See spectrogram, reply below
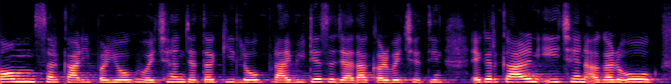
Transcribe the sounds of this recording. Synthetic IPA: əmsəɾkaɾipɾəjoɡɦojt͡ʃʰənd͡ʒət̪əkːiloɡ̚pɾajbʱiʈesẽd͡ʒjad̪akəɾbɛt͡ʃʰət̪in | ekəɾkaɾənit͡ʃʰɛnə̰ɡəɾoɡ

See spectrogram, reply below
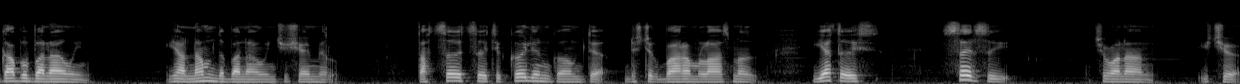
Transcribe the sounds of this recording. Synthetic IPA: ɡɐbɨbɐnaːwinʲ | jaːnɐmd̪ɨbɐnaːwinʲt͡ʃʰiʃɐmil | t̪ɐt̪t͡səːt̪ʲt͡səːt̪ʰikəːlʲinkəːmt̪ʲḭ | disʈik̚baːɾɐmlaːsmɐnz | jɐt̪ɨːsʲ | sɐɾʲsɨj | t͡ʃʰiʋɐnaːn | ḭt͡ʃʰi

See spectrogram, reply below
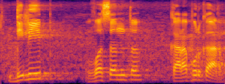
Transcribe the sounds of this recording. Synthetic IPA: d̪iliːp | ʋəsənt̪ | kaɾapuɾka̰ɾ

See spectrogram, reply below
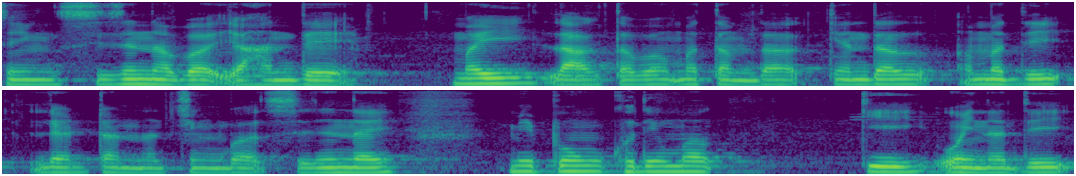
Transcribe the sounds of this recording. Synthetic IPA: siŋsizinːɐbɐjʔa̰ɦande | mɐjlak̚tɐβɐmɐtɐmdɐkendɐlɐ̰mɐdilentɐɾnɐt͡ʃiŋbɐsizinːɐj | mipuŋkʰudiŋmɐkː | iojnɐdi

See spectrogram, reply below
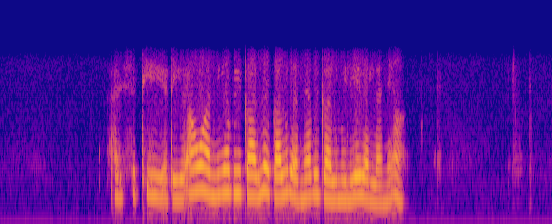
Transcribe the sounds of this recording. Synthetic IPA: əsəʈʰiːkɦɛːʈʰiːkɛ̰ʔaːũːaːnijãːpiːɡəlkəlkəɾneːãːpiːɡəlmɪlieːkəɾlɛːneːãː

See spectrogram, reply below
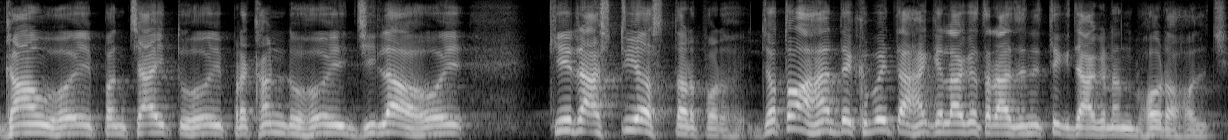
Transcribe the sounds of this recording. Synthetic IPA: ɡãũɦojpəɲt͡ʃait̪ɦojpɾəkʰəɳɖɦojd͡ʒilaɦoj | kiɾasʈɾijəst̪əɾpəɾɦo̰jd͡ʒət̪oəɦãd̪ekʰbəjt̪əɦãkelaɡət̪ɾad͡ʒnit̪ikd͡ʒaɡɽənbʱɔɾəɦəlt͡ʃʰi̥

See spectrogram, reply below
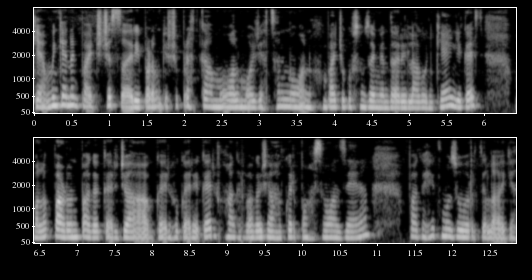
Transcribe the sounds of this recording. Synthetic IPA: kʲeːʋɐnʲkʲenɐk̚baːt͡ʃi̥t͡ʃisɐ̰ːɾipɐɽɐʋnkʲit͡ʃʰupɾɐt̪ʰkaːmuʋɐlmoːd͡ʒɐt͡sʰɐnmʲiʋɐnbaːt͡ʃiɡusunzɐmʲind̪ɐːɾilaːɡunkʲẽjikɐsʲ | mɐt̪lɐb̚pɐɽunpɐɡɐkɐ̰ɾʲd͡ʒaːbkɐɾʲɦukɐ̰ɾʲekɐɾʲɦɐ̃ɡɐɾpɐɡɐd͡ʒaːb̚kɐɾʲpãːsɐʋãːnzeːnɐnpɐɡɐɦikmuzuːɾt̪ilɐ̰ːɡʲɐt̪

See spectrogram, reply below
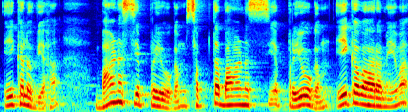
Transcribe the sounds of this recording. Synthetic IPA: eːkɐlɐʋjɐ̰ɦɐ | bʱaːɳɐsjɐpɾɐjoːɡɐmsɐp̚t̪ɐbʱaːɳɐsjɐpɾɐjoːɡɐmeːkɐʋaːɾɐmeːʋɐ

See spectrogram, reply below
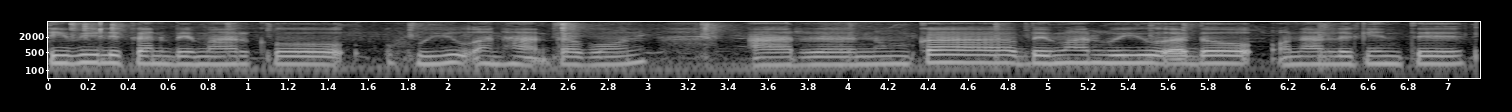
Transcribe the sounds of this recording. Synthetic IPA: ʈibʱilɛkanbɛmaɾkɔhujuʔanɦaʔt̪abɔn | aɾnɔŋkabɛmaɾɦujuʔad̪ɔɔ̰naləɡint̪ɛ

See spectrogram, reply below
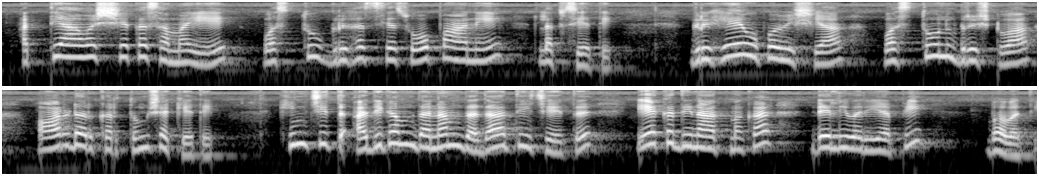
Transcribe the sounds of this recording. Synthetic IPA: ɐt̪jaːʋɐʃjɐkɐsɐmɐjeːʋɐst̪uɡɾiɦɐsjɐsoːpaːneː | lɐpsjɐt̪e | ɡɾiɦeːupɐʋiʃjaːʋɐst̪uːnd̪ɾiʂʈʋaːaːɾɖɐɾkɐɾt̪umʃɐkjɐt̪eː | kʰiɲt͡ʃit̪ɐd̪ʱiɡɐmd̪ɐnɐmd̪ɐd̪aːt̪it͡ʃeːt̪ | eːkɐd̪inaːt̪mɐkɐɖeliʋɐɾijɐpi | bʱɐʋɐt̪i

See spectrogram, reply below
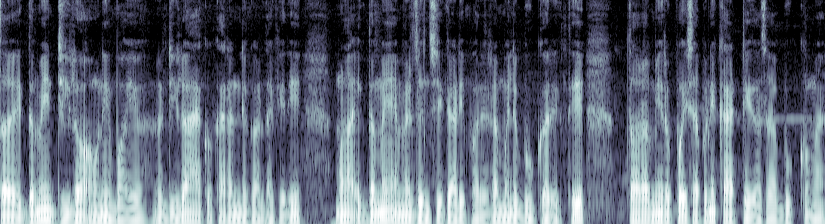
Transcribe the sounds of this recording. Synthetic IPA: t̪ʌek̚d̪ʌmʌjɖʱiloʔa̰wnebʱʌjorʌɖʱiloakokaɾʌnleɡʌrd̪akʰeɾi | mʌlajʔḛk̚d̪ʌmʌjḛmʌrd͡zʌnsiɡaɽipʌɾeɾʌmʌjlebuk̚ɡʌɾeko̥t̪ʰiet̪ʌɾʌmeɾopʌjsapʌnikaʈːekot͡sʰʌbukːoma

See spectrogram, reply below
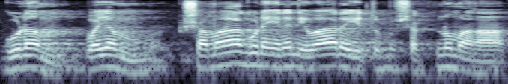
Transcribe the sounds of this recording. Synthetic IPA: ɡuɳɐmʋɐjɐmkʂɐmaːɡuɳɐenɐniʋaːɾɐjit̪umʃɐkɳumɐɦɐ

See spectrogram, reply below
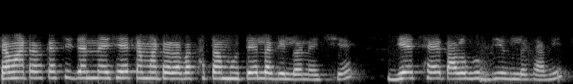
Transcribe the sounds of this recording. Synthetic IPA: ʈəmaʈəɾkət͡ʃʰid͡ʒənːəjt͡ʃʰɛʈəmaʈaɾəbəkʰət̪əmɦot̪eləɡilɔnət͡ʃʰijɛ | d͡ʒet͡ʃʰɛt̪alukʰub̚d͡ʒiɦolɔt͡ʃʰabʱi

